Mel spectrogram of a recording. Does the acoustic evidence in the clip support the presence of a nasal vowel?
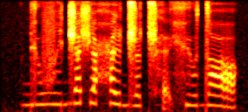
no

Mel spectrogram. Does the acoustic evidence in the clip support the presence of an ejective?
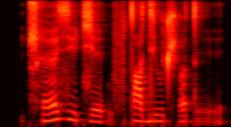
yes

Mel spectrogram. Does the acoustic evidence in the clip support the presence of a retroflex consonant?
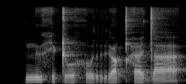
yes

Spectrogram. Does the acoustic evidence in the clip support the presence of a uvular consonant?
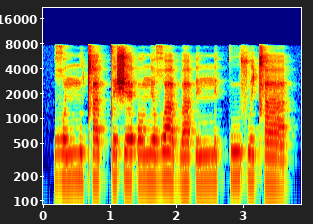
yes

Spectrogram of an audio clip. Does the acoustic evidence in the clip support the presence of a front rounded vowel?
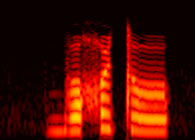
yes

